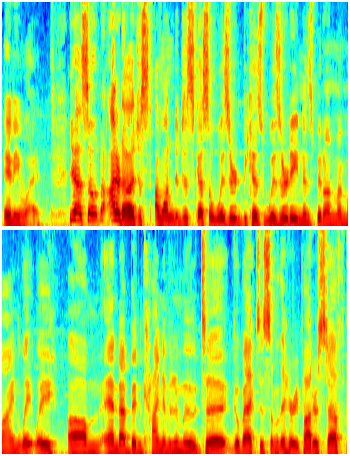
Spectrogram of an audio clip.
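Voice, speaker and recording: A man's voice: fairly high pitch, steady tone, a little fast. A young adult man hosting a podcast in casual chat, with teasing, sweary banter. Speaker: podcast host.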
